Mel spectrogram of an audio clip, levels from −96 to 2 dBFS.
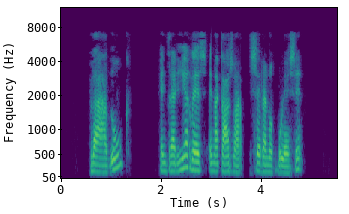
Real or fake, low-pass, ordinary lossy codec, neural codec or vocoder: fake; 7.2 kHz; AAC, 32 kbps; codec, 16 kHz, 1 kbps, FreqCodec, larger model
